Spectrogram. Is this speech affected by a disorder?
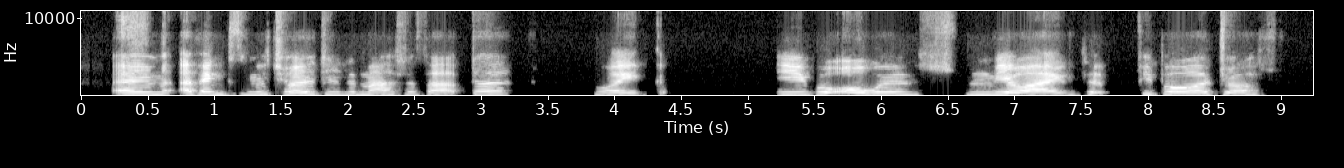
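Yes: cerebral palsy.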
